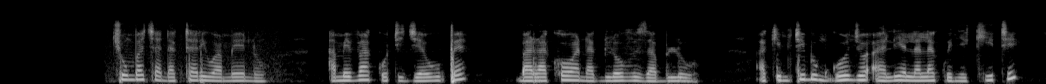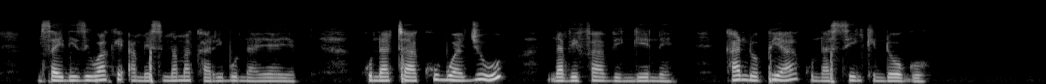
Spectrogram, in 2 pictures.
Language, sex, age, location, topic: Swahili, female, 25-35, Kisumu, health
